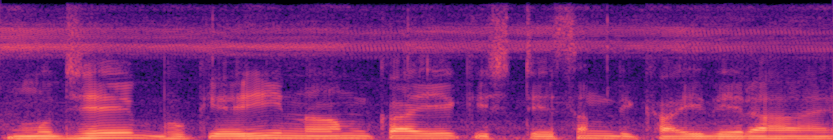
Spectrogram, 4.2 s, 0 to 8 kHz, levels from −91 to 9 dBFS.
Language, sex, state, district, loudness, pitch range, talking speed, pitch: Hindi, male, Madhya Pradesh, Katni, -16 LUFS, 120-130 Hz, 145 wpm, 120 Hz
